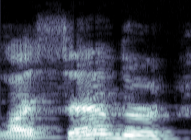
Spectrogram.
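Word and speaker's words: Lysandre: battle ends up stopping because lesandre or lysander that's what that's how they pronounce that lysander shows up and apparently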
